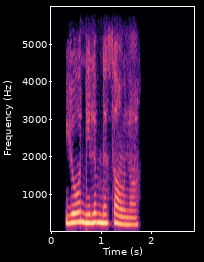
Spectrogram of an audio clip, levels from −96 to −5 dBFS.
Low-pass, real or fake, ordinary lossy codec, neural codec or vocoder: 5.4 kHz; real; Opus, 32 kbps; none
